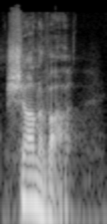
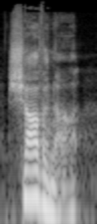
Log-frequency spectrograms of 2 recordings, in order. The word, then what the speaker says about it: Chanavat: Quote, you are reversing the N and V and pronouncing it Chavanaugh, like it rhymes with Kavanaugh.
